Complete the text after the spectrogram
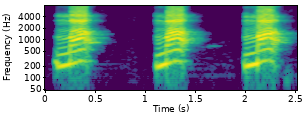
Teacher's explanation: जब आप मा कर रहे हैं तो आपका सांस कंटिन्यू नहीं हो रहा. मा, आप देख रहे हैं सांस कंटिन्यू हो रहा है कोई, मा.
